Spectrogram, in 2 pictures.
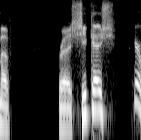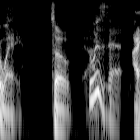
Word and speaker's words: Rishikesh Hirway: It's Rishikesh Hirway. How do you spell that?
